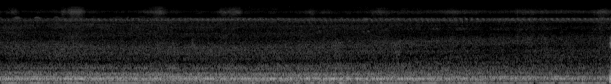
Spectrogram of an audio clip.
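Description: Steady low drone of a vehicle engine, with a thin, steady insect trill from crickets high above it.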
